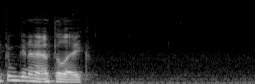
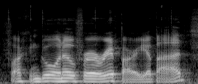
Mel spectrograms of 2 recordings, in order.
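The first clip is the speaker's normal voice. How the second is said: hammed-up Canadian accent, louder at the start; 6 dB louder than usual. Streamer proving they're Canadian to chat, hammed-up Canadian accent. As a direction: put on a mock Canadian accent for a joke. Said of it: "that racist Canadian accent that I do".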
